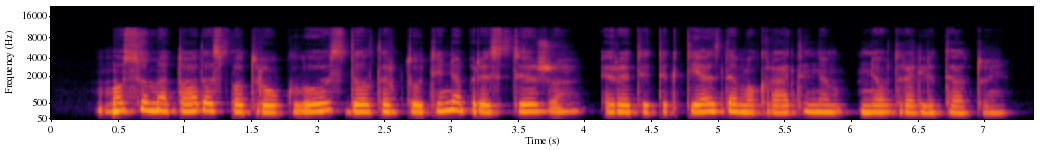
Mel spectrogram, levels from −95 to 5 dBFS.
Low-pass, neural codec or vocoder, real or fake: 10.8 kHz; autoencoder, 48 kHz, 128 numbers a frame, DAC-VAE, trained on Japanese speech; fake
